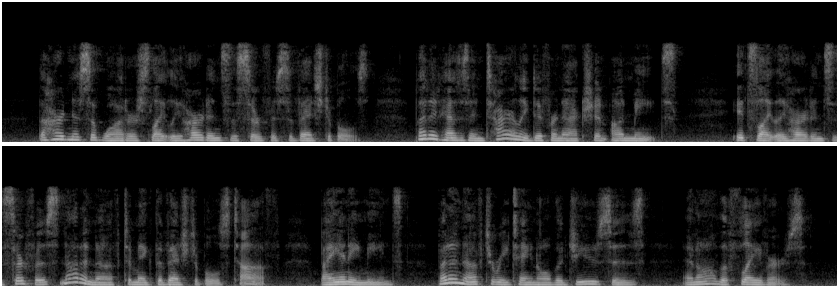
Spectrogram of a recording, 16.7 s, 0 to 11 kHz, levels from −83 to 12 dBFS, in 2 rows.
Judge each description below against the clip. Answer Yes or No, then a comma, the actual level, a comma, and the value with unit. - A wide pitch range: No, average, 3.6 semitones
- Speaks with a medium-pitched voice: Yes, medium, 160 Hz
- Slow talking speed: No, average, 160 wpm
